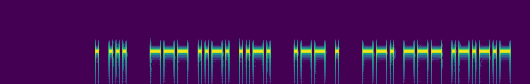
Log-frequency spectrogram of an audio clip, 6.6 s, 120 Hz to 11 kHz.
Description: Morse code, heard as a keyed tone, about 28 wpm, 700 Hz. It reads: ES OFF WE GO.
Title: Sentences from Top 200 Words and Abbreviations 28wpm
